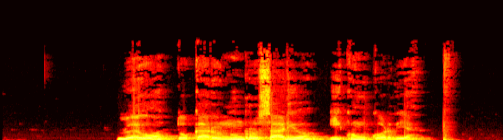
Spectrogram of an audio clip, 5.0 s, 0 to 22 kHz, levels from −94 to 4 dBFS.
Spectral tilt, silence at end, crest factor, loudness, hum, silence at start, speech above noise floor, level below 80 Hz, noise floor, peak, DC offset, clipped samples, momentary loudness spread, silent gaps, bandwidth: -5 dB/octave; 0.5 s; 14 dB; -15 LUFS; none; 1.15 s; 58 dB; -46 dBFS; -73 dBFS; -2 dBFS; under 0.1%; under 0.1%; 16 LU; none; 15.5 kHz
